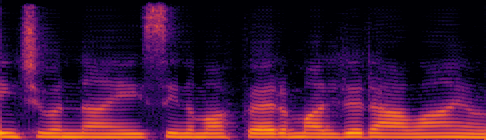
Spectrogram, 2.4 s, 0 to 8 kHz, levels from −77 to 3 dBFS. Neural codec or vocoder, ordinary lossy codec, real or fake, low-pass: codec, 16 kHz, 0.2 kbps, FocalCodec; none; fake; none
